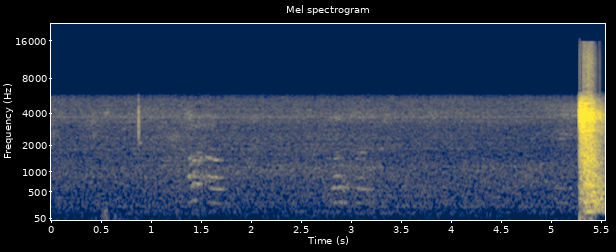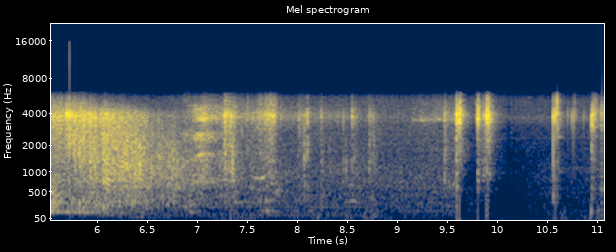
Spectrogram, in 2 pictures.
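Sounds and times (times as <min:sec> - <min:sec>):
rifle shot echoing: 0:05.3 - 0:07.5.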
